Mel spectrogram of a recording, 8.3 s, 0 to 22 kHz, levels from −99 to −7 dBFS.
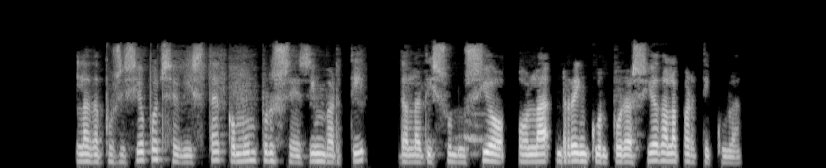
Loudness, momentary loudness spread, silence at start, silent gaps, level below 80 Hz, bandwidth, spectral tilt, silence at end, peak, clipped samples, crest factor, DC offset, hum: -25 LUFS; 9 LU; 0.75 s; 3.43-3.50 s, 3.70-3.97 s, 5.10-5.18 s, 6.98-7.03 s, 7.13-7.17 s; -70 dBFS; 8 kHz; -4 dB/octave; 0.85 s; -6 dBFS; under 0.1%; 20 dB; under 0.1%; none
